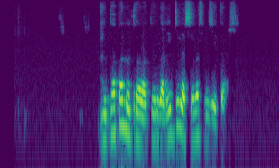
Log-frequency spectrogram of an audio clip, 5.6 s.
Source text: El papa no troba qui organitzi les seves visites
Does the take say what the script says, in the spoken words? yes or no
yes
